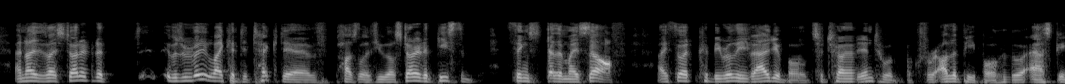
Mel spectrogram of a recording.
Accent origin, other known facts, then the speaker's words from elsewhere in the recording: England, United Kingdom; moved away as an adult; now in United States; I actually grew up in England. Right. And I left England after I graduated from Cambridge around 21. I spent basically most of my life since then in the United States.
